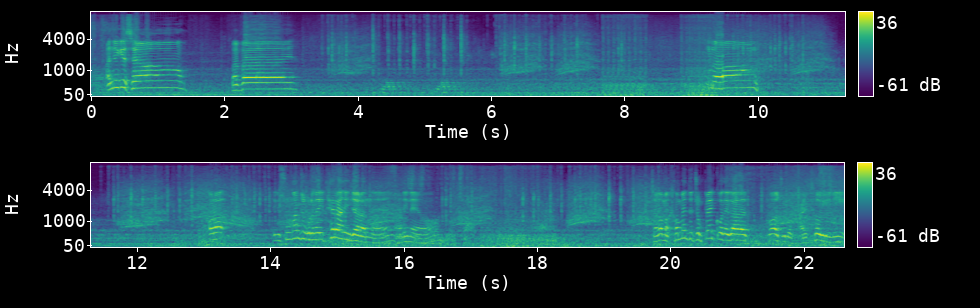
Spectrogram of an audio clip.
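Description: Fingers type fast on a mechanical keyboard, with rapid clacking keys.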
